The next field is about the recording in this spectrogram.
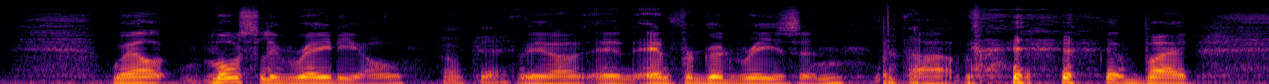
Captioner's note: laughing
